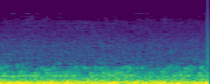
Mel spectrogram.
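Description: Steady low rumble of background noise, with nothing else standing out.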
